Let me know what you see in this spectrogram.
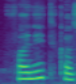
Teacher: fonetika sözündə düşür ikinci hecayə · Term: vurğu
